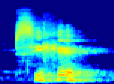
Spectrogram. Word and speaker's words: psique: El alma, psique, se dice en griego, divine psiquis, ¿no? Se escribe así como P-S-I-J-E o C-H-E, da igual. Que la G la traducen algunos como CH, pero se pronuncia como J, o como directamente, es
